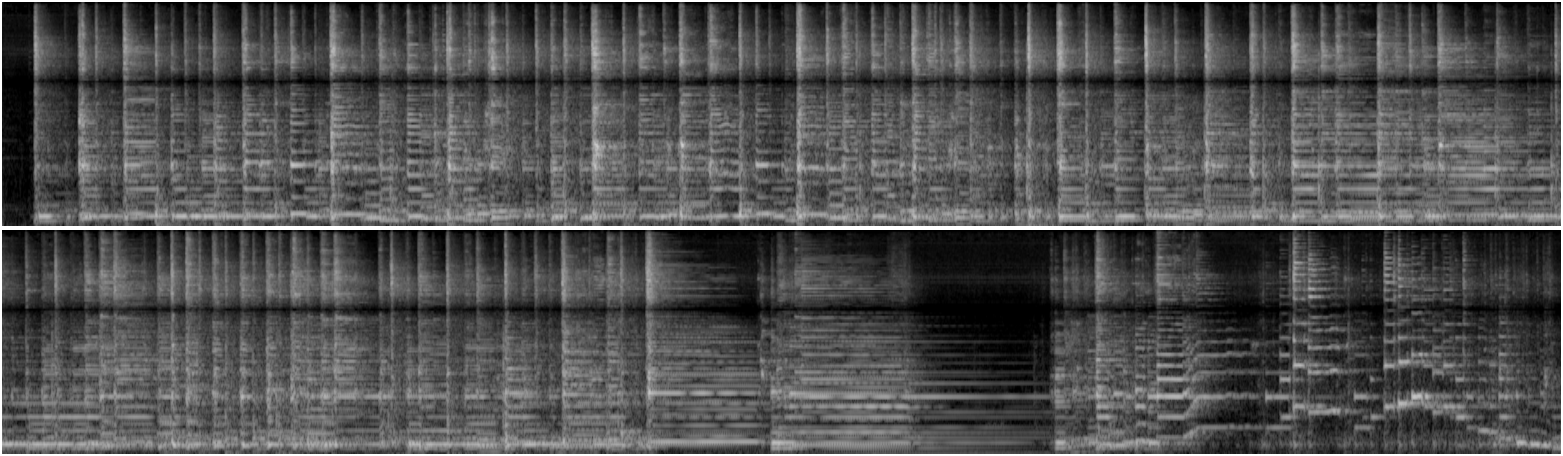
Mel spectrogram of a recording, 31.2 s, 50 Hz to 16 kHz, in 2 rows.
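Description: Cuntz Oveng Custom 34-fret steel-string acoustic guitar played solo. For about twenty seconds it is strummed fast and rhythmically, then a chord is left ringing and fading, and near the end it is picked in single-note runs.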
